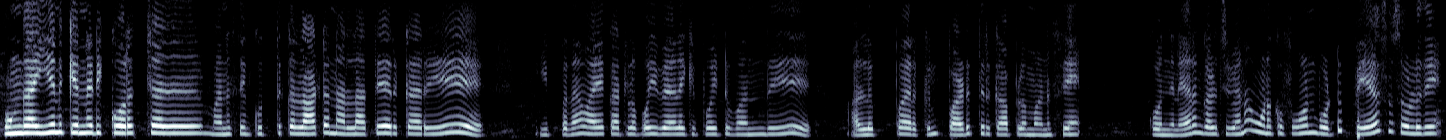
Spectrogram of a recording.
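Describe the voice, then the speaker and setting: A woman voicing a fond, easygoing elderly village grandmother, in a low, soft, slow voice. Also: fairly even intonation, no echo. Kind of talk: cartoon voice acting.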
